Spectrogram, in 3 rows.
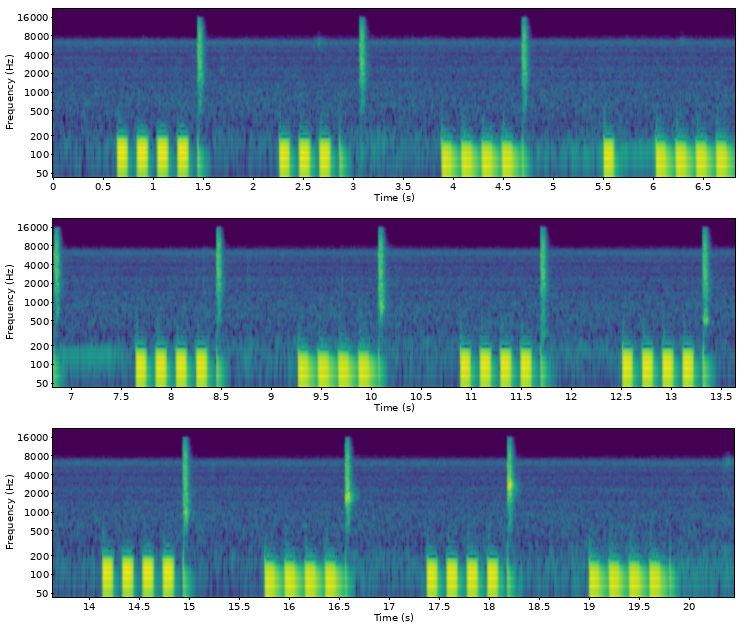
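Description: A looped electronic drum-machine beat at 146 BPM playing back: groups of three or four quick deep bass thumps repeating a little over once a second, with a sharp click landing about every 1.6 s, once per bar.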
